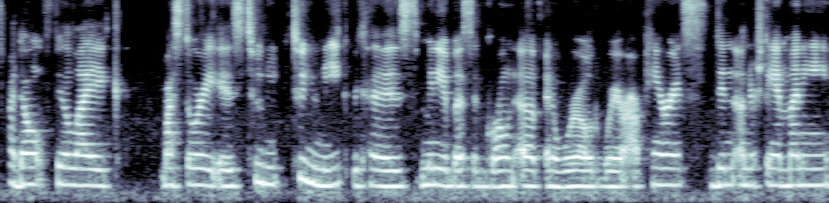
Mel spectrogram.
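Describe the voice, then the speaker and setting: In a Memphis accent, this somewhat breathy voice keeps a monotone, flat intonation at a moderate pace with very even loudness. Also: woman, medium pitch for a woman. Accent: Memphis Southern. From Memphis, Tennessee. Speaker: accountant. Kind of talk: webinar presentation. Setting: live stream.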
